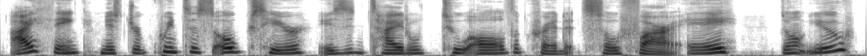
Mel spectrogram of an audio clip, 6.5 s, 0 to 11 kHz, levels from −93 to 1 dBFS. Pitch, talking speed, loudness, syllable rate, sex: 205 Hz, 140 wpm, -19 LUFS, 4.0 syllables/s, female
